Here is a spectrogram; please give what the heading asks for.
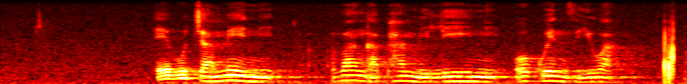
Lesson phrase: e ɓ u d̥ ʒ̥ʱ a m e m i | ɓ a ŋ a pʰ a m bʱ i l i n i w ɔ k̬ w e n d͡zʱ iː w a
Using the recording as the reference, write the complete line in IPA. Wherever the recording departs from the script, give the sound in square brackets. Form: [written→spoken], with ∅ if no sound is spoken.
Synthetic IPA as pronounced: e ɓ u d̥ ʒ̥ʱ a m e [m→n] i | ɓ a ŋ a pʰ a m bʱ i l i n i [w→∅] ɔ k̬ w e n d͡zʱ iː w a

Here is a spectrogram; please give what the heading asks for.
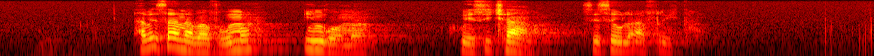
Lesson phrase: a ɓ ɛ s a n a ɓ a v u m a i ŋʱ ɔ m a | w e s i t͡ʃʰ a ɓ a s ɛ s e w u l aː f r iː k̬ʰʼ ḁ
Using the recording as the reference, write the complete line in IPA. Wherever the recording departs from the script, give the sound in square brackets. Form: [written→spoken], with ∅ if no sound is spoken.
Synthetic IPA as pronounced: a ɓ ɛ s a n a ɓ a v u m a i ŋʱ ɔ m a | w e s i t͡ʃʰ a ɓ a s ɛ s e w u l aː f r iː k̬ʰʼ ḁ

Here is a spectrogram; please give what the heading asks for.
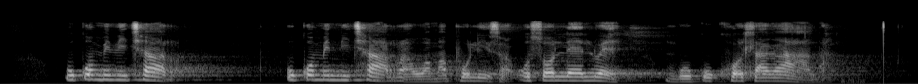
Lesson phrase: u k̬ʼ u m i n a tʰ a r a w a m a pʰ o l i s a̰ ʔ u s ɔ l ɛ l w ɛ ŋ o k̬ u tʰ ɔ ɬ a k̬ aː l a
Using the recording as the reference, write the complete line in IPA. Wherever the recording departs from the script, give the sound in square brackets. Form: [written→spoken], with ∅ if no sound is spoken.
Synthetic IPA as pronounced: u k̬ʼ [u→o] m i n [a→i] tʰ a r a w a m a pʰ o l i s a̰ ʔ u s ɔ l ɛ l w ɛ ŋ o k̬ u [tʰ→kʰ] ɔ ɬ a k̬ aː l a

